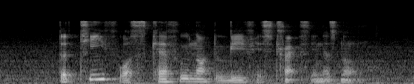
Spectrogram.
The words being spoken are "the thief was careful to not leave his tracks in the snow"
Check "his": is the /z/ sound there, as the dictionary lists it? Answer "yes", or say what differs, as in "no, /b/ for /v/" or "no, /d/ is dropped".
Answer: no, /s/ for /z/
